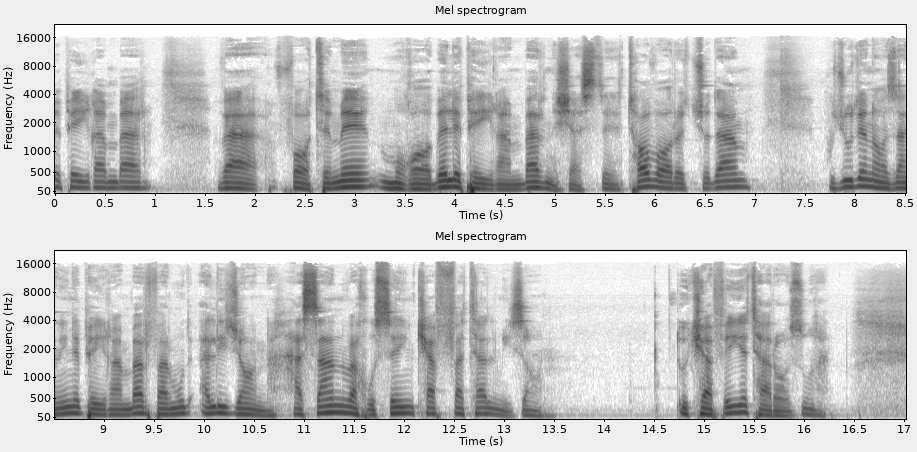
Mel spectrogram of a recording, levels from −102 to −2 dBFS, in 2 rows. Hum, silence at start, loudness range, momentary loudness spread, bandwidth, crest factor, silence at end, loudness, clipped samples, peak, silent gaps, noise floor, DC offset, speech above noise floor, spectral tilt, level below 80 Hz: none; 0 s; 5 LU; 16 LU; 17 kHz; 22 dB; 0 s; -31 LUFS; under 0.1%; -12 dBFS; none; -69 dBFS; under 0.1%; 37 dB; -4 dB/octave; -50 dBFS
